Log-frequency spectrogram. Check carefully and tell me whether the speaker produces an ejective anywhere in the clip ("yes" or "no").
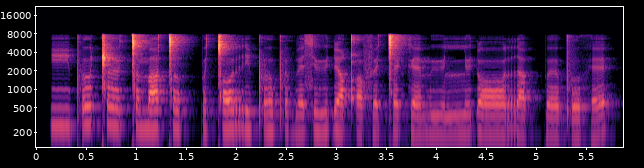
yes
